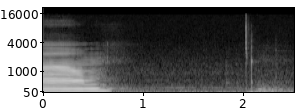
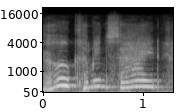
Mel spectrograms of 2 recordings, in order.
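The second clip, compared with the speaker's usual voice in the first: very high, put-on falsetto woman's voice; mock porn-movie woman. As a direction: squeal a hammed-up come-on in falsetto. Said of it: "the woman is waiting for the postman every day and she's like".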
